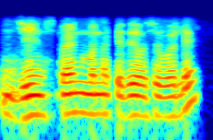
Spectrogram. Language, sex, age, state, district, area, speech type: Odia, male, 45-60, Odisha, Nuapada, urban, conversation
